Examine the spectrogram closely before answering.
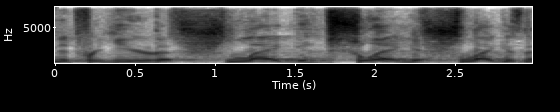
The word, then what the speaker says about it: Schlage: Say the name one more time because I've been mispronouncing it for years. The Schlage. Schlage.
